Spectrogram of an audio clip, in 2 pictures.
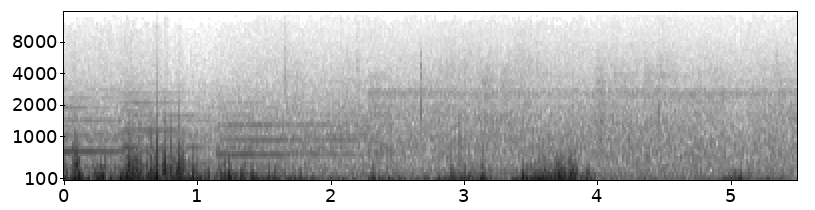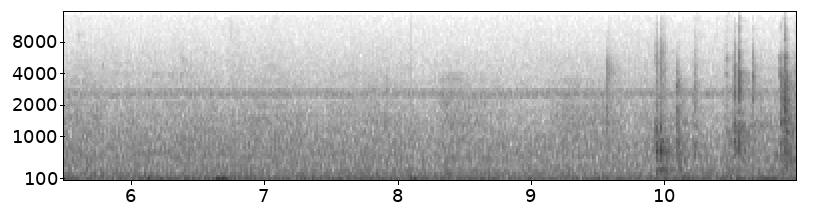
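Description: Wind rumbling on the microphone for the first few seconds. About two seconds in, a thin steady high alarm tone starts and keeps sounding, with a few soft footfalls on metal stairs.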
